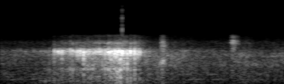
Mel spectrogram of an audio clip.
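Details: One long, rough, rasping snore followed by two faint snorts in a quiet room; snoring.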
